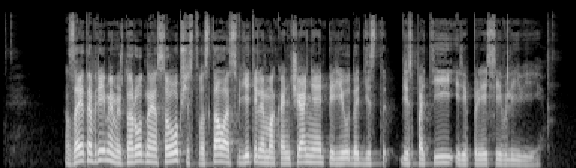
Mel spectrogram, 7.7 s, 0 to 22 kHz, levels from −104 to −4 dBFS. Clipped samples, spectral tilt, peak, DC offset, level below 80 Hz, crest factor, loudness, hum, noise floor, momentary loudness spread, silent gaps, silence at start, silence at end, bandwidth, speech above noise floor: under 0.1%; -4 dB/octave; -2 dBFS; under 0.1%; -66 dBFS; 20 dB; -20 LUFS; none; -85 dBFS; 12 LU; none; 0.85 s; 0.5 s; 16 kHz; 64 dB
